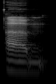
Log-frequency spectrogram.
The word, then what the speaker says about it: Subaru: So, Subaru, I guess, is probably my Australian pronunciation. I think the Japanese pronunciation is Subaru.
